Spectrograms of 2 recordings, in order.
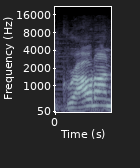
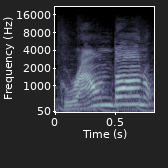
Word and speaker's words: Groudon: the most popular box art Legendary Pokémon are pronounced wrong such as Groudon being called groundon or Groudon and hoo being called ho ho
